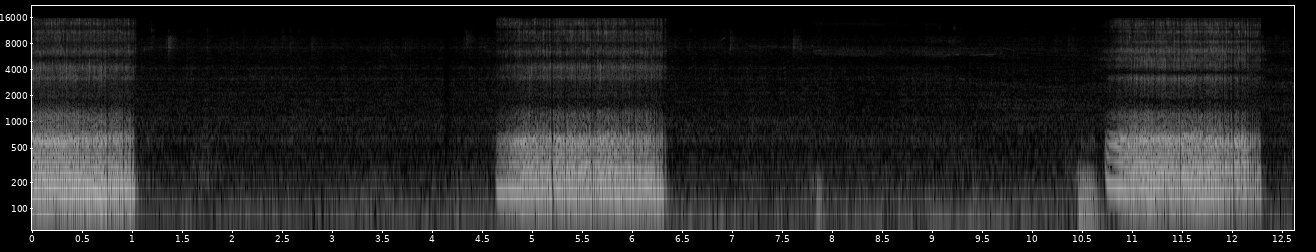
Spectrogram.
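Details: A sleeper in a snore battle between two sleepers: three loud, rumbling snores over about twelve seconds, separated by quiet pauses. Ordinary snoring.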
